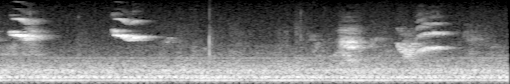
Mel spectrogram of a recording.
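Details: A pet female Senegal parrot, indoors in a dim living room during her morning wake-up, gives four short, harsh, raspy squawks about a second apart over a steady low indoor hum.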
